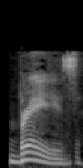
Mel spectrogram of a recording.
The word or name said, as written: brazer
